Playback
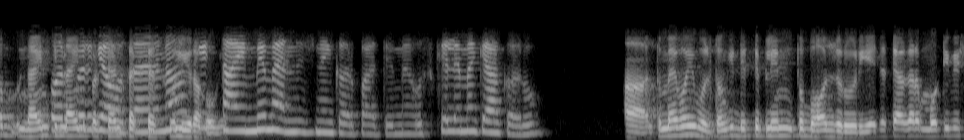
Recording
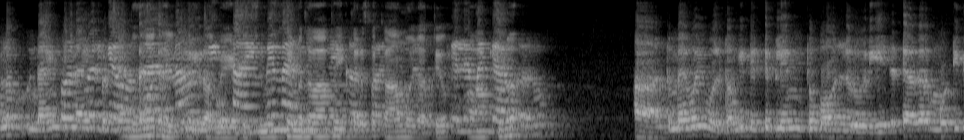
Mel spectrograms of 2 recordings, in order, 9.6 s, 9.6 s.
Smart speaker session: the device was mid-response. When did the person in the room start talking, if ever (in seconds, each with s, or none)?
1.3 s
